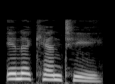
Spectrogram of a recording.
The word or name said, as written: innokentiy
